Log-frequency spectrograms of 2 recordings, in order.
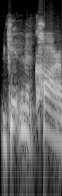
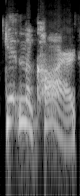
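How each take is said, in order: First: Said in the usual way. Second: Raised, insistent mock command; firmer get in the car. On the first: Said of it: "I tell my kids".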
